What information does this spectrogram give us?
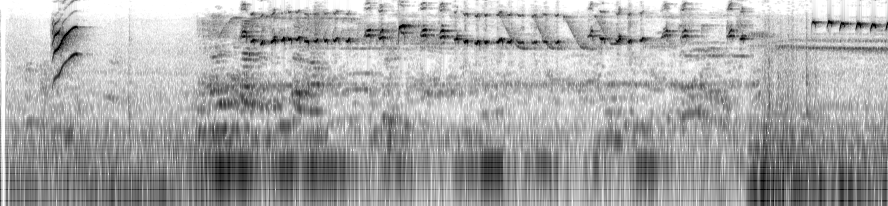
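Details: Canary song used to prompt mating: after a brief rising whistle and a pause, a long run of fast trills and rapid repeated notes, with sweeping slurs, high and bright, continuing to the end.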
